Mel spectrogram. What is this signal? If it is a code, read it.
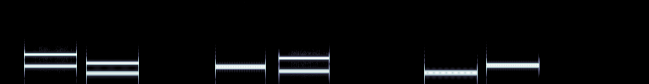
Aircraft SELCAL, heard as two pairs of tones. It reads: JS-CL HJ-EQ CD-JK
